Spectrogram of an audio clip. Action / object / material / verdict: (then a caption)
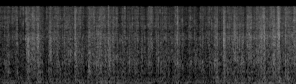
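shake / dried nigella seed heads / dried plant / none. A bunch of dried nigella seed heads is turned upside down and shaken to collect the seeds. A steady stream of dry, bright crinkling and rustling with quick rattling ticks fills the clip, sitting almost entirely in the high frequencies with almost no low end.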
